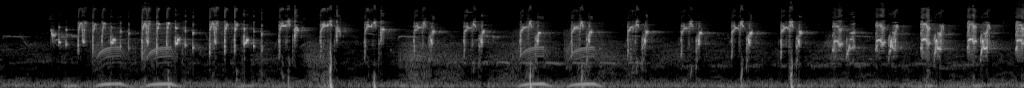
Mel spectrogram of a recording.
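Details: Young long-tailed shrike, described as full of character, delivering a rapid series of sharp, high chirps and short trills. A few lower arched calls and sharp clicks sound beneath it.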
